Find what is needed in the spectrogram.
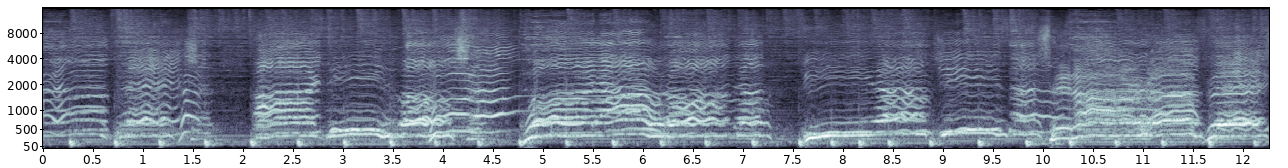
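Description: Live gospel worship singing: women's voices singing with microphones, sustained and bending notes in a choir-like blend, over a steady beat.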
